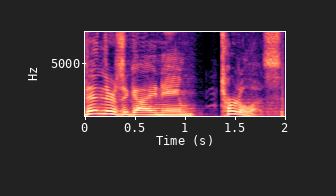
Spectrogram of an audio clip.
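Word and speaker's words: Tertullus: there's a guy named turtas it's spelled not like that but that's how it's pronounced I just picture a turtle and us next to it Turtle us Turtle us was a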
